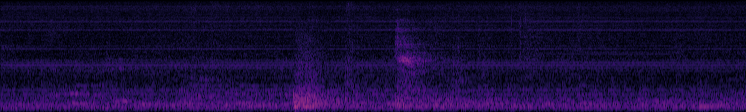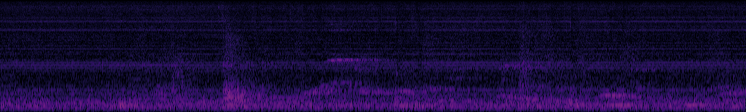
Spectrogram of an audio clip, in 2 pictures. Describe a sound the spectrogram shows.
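A man speaks calmly at a distance in a large echoing hall.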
